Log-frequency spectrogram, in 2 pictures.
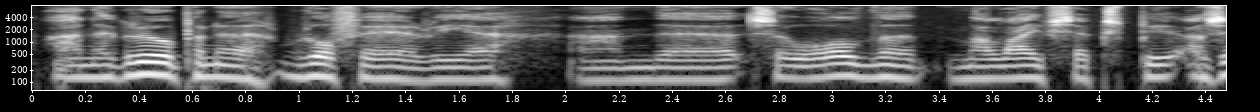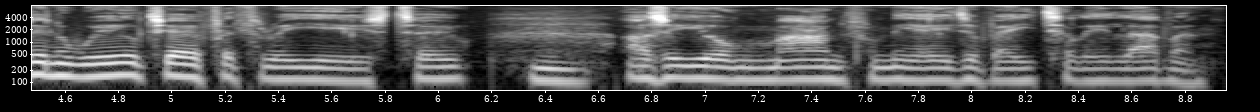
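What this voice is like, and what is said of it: Liverpool accent. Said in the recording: “I'm from Liverpool, you probably tell I've got an accent.”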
